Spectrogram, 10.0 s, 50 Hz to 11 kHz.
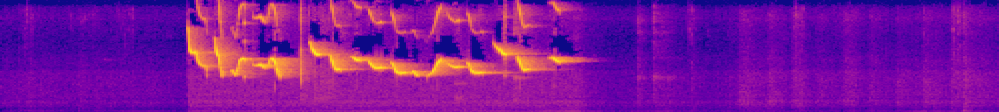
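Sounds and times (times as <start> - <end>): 
leafbird singing with high slurred whistles and chirps: 1.9 - 5.9.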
